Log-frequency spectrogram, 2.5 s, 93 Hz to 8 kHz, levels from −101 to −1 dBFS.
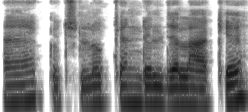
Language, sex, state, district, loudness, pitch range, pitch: Angika, male, Bihar, Purnia, -19 LUFS, 125-140 Hz, 135 Hz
